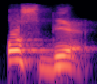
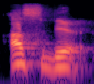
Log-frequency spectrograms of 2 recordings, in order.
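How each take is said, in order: First: The word begins with an u vowel. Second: The word begins with an a vowel. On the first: "نبدأ بالضم" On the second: "نبدأ بالثانية الفتح"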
